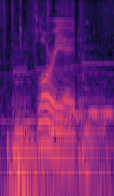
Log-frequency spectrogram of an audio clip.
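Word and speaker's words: Floriade: the Steve Irwin's family was at Florrie ade Florrie ade yeah that's how they pronounce it there's live comedy shows and they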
